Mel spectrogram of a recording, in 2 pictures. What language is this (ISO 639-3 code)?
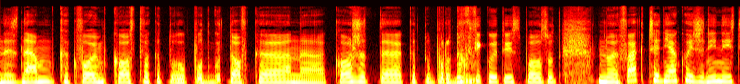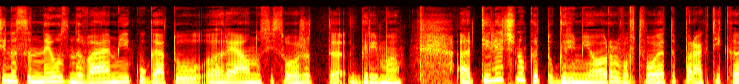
bul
